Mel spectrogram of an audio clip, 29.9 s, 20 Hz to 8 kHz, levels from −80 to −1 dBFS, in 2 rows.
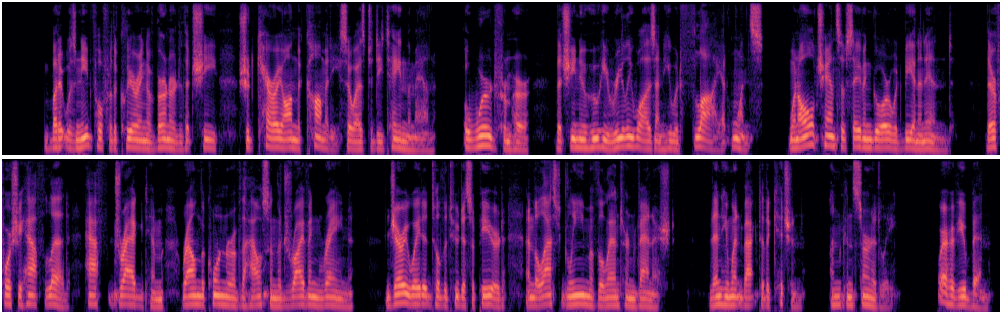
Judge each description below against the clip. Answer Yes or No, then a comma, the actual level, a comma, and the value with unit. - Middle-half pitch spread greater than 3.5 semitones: No, average, 2.9 semitones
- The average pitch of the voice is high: No, low, 115 Hz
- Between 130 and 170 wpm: No, average, 185 wpm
